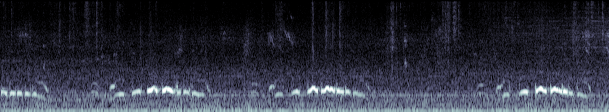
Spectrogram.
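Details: While birds eat their food, one repeats a soft, throaty cooing phrase about every two and a half seconds, each rising then falling; a faint hum runs throughout.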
